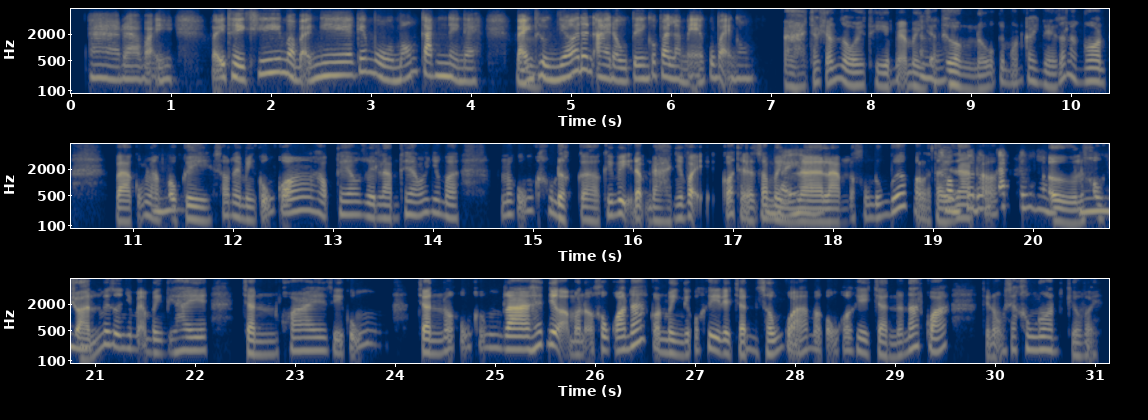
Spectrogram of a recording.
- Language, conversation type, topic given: Vietnamese, podcast, Bạn kể câu chuyện của gia đình mình qua món ăn như thế nào?
- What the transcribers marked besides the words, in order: tapping; other background noise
